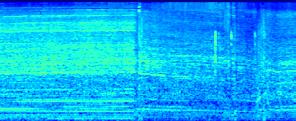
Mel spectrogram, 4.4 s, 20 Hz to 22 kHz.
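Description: A GT4 race car engine in the iRacing sim racing game, a steady droning hum that dips and shifts pitch partway through as the car lapses off throttle, moderately quiet with no speech.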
